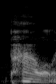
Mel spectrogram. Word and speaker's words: Powell: wrought um so so paul uh paul is one pronunciation powell he pronounced it um recalled some base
